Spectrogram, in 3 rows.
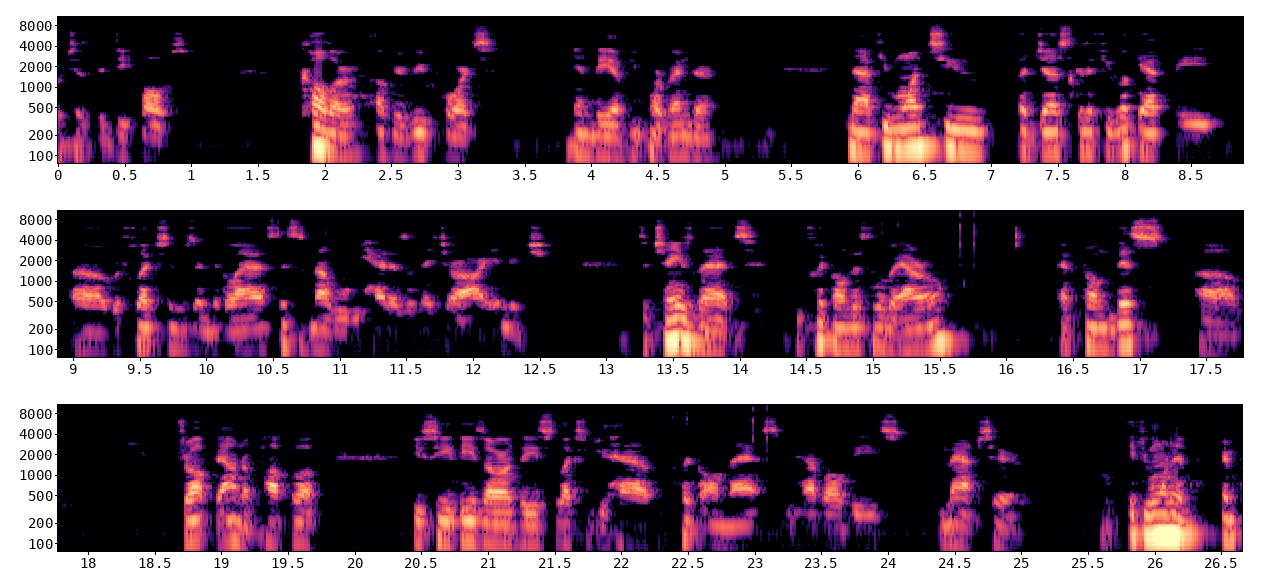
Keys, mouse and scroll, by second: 3.4 middle click, 7.2 middle click, 8.2 scroll up 1, 8.8 middle click, 15.7 click.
